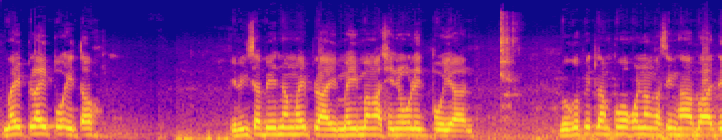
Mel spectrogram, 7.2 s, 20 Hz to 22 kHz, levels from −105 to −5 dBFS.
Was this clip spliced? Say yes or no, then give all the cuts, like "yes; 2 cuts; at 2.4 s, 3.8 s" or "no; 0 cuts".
no; 0 cuts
